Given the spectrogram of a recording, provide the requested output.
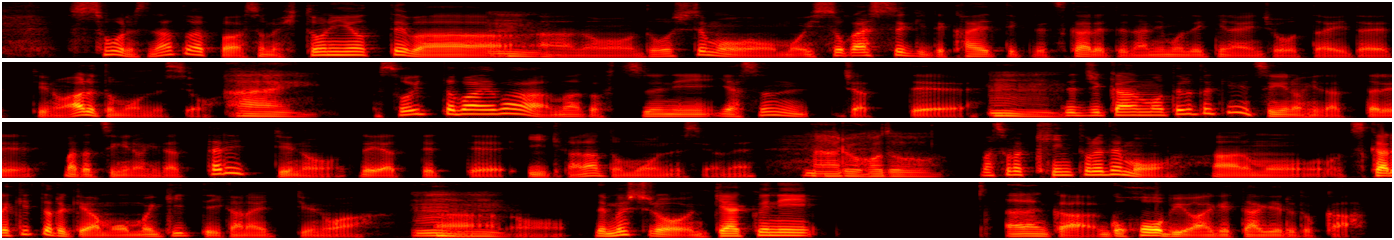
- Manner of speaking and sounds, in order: none
- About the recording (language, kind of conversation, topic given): Japanese, podcast, 自分を成長させる日々の習慣って何ですか？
